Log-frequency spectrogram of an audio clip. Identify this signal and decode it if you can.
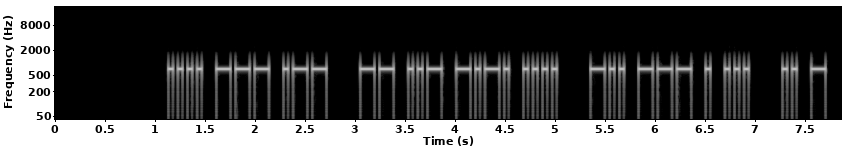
Morse code, heard as a keyed tone, about 25 wpm, 700 Hz. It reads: HOW MUCH DOES IT
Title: Sentences from Top 700 Words 25wpm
